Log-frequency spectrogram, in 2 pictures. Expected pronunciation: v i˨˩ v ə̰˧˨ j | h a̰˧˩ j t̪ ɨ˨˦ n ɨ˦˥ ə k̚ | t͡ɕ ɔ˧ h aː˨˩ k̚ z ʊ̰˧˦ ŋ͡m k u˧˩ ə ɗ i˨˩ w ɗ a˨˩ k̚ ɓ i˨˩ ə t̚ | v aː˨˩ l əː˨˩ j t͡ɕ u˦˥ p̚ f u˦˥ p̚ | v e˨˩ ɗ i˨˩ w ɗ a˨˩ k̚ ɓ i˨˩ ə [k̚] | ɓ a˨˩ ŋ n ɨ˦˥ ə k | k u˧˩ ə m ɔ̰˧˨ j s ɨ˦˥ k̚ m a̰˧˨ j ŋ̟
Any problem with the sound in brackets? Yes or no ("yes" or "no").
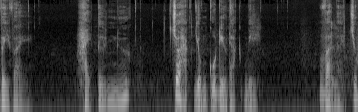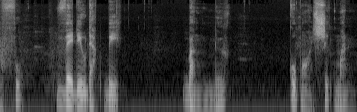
yes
